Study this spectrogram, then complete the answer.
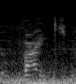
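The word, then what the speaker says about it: wyd: Original word for white rhino was vite. Vite means wide in apricots, but over time it was misheard and mispronounced and it turned into the white rhino.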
